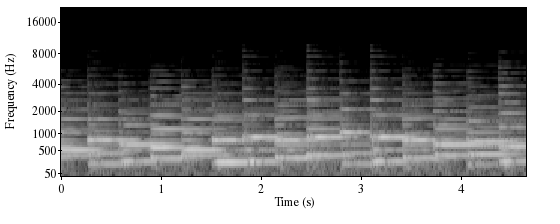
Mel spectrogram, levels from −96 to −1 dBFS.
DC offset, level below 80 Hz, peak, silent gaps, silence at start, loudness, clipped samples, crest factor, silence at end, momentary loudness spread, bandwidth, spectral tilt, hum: under 0.1%; -58 dBFS; -16 dBFS; none; 0 s; -27 LUFS; under 0.1%; 12 dB; 0 s; 3 LU; 5.8 kHz; -8 dB/octave; none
